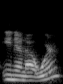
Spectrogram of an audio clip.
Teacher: the nucleus would be hour, and then we don't have any stressed syllables before hour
